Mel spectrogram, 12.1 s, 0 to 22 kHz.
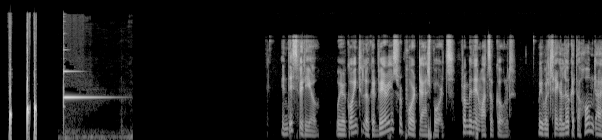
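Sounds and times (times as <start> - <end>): bright ding: 1.3 - 2.6.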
